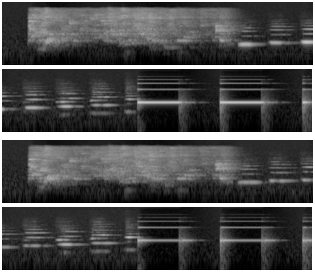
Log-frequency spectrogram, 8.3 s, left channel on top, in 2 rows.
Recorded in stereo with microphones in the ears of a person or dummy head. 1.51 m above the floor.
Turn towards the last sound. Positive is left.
turn(degrees=75)  # may be behind; listen again after turning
